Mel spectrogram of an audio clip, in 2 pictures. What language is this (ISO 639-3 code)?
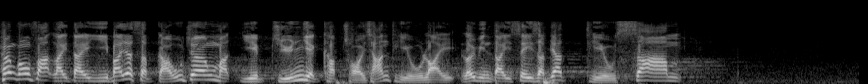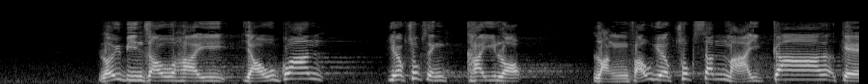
yue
